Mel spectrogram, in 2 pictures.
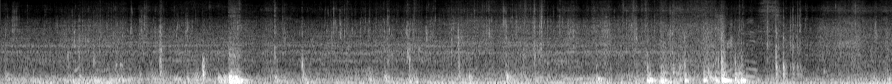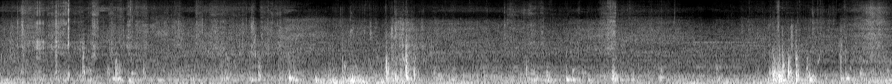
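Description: A wet net slaps and rustles as it is pulled aboard.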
